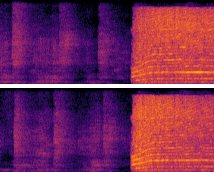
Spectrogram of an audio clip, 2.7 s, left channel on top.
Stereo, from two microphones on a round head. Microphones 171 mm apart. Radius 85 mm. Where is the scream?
40° right (ahead or behind), 0.7 m; by 2.7 s 25° left (ahead or behind), 1.6 m.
